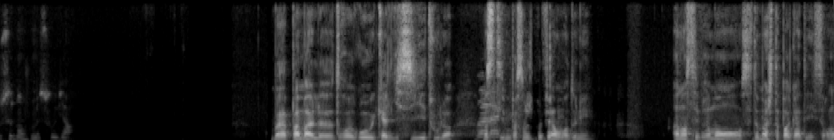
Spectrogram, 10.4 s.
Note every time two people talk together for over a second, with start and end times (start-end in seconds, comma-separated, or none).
none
